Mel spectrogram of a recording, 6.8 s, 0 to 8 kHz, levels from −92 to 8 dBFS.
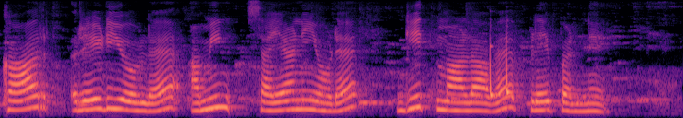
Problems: background sounds at intervals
